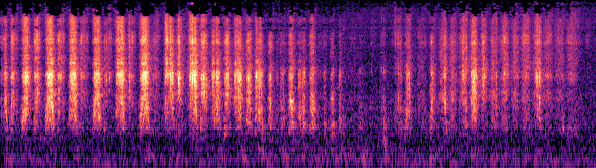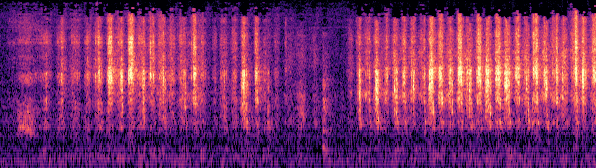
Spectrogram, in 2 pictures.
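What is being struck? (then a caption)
Coated scratch paper scraped with a wooden stylus. A wooden stylus scratches a macaron shape into a black coated scratch art paper page in repeated strokes. Quick, bright, dry scratching strokes come in fast runs, thinning out briefly around the fifth and eighth seconds before building back to a dense, steady scraping.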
